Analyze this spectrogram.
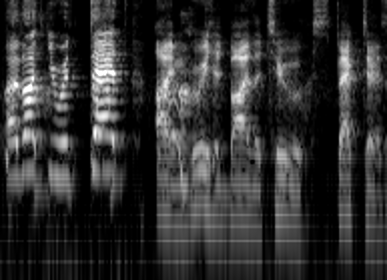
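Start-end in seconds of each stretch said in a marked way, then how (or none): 0.0-1.2 bubbly high-pitched character voice; high excited girl voice. Acted. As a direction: squeal it with delight.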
